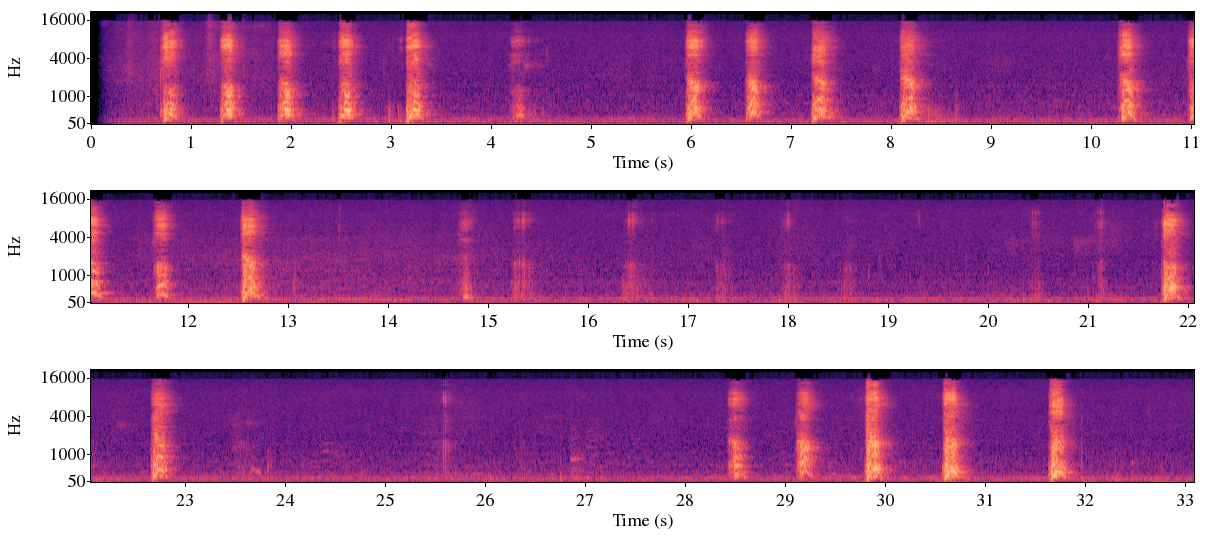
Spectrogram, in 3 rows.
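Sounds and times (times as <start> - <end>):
dog coughing: 7.2 - 7.5, 14.7 - 15.5.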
